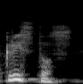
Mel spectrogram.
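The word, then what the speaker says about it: Χριστός: Se escribe en griego ahí, pero se pronuncia Christos.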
